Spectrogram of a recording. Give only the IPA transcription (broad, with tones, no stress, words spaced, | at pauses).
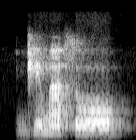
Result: d͡ʒɪ˦wã˦ soː˦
